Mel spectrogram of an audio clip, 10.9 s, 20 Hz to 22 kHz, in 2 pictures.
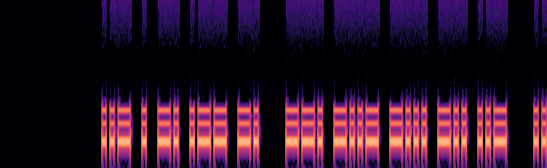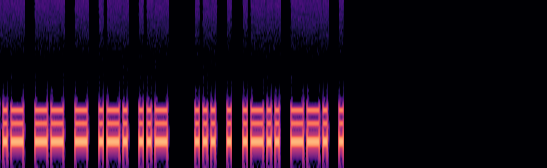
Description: Morse code, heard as a keyed tone, machine-sent, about 30 wpm, 560 Hz. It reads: UENWN GXBDU VMTRU SELGE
